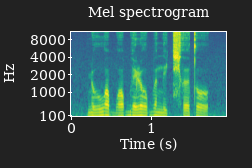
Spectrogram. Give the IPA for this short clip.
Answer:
ɳ u w ɔ b ɔ b ɪ ɭ o b œ n̪ i t͡ɕʰ ə t̪ o

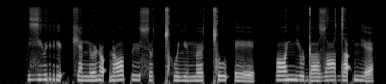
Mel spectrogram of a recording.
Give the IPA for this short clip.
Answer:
zʲ u rʲ œ ʔ t͡ʃ æ n ɵ ɳ ɔ ʔ ɳ ɔ p y s ɵ ǀʰ u lʲ ɵ m œ ǀ u ʔ e | ɔ nʲ ø w ɖ œ zˤ ʉ w dˤ e ʔ nʲ æ

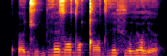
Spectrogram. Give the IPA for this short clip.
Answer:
ʔ œ˨ d͡ʑ y˨ bʱ ɛ˥ z ɔ˦ d ɔ˦ ǃ ɔ˨ dʱ e˦ fʲ o˦ lʲ ɔ˥ lʲ œ˨

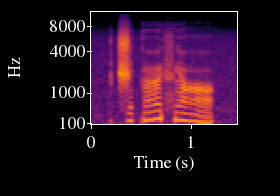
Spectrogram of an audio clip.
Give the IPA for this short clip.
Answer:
t͡ʃ ɛ k œ̃ fʲ ɑ̃

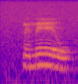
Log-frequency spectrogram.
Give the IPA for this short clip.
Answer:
k͡p ẽ m eː w

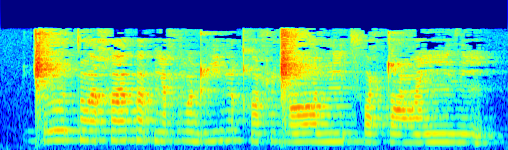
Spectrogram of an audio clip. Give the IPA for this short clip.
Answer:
ɡ͡ǁ ɤː t ɔ̃ ɐ̯ χ ã ɐ̯ p ã p ĩː ħ v ɔ̃ ɖʱ i ŋ ʏ qʰ ɔ̃ ħ ŋ͡ǁ ɑː n ĩ t͡sʰ ɔ ħ ʈ ɑ ʕ ĩː z ĩ

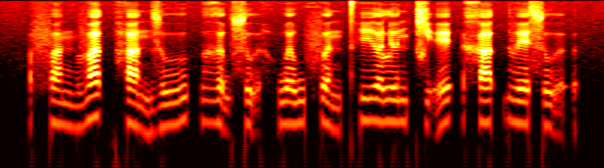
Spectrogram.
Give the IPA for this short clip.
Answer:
f a̤˨˩ ŋ v a˦˥ t̚ h a˧˩ n z u˨˦ | ɣ ə̰˧˨ w s ṵ˧˨ ə̯ h w ə˨˦ w f ə˧˩ n t̪ʰ i˧ ə̯ l ɨ˧ n t͡ɕ ḛ˧˥ | x a˦˥ t̚ v e˧ s ṵ˧˨ ə̯ ʔ

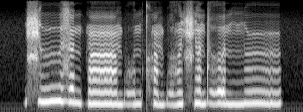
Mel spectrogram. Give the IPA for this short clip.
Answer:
ɕ ɨː z œ n p œ̃ː bʱ ʊ n kʰ œ̃ bʱ ə̃ ɕ ə̃ dʱ əː n ɲ ʉː

